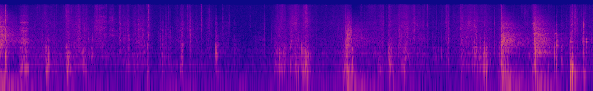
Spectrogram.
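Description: Split wood pieces clatter apart.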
